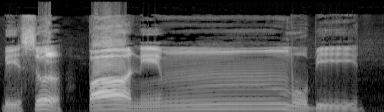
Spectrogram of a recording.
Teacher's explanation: Ini gunnah ya. Gunnah itu sifatnya dengung ke hidung, ditahan ada madnya, dan double karena ada tanda pendobel tasdid.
